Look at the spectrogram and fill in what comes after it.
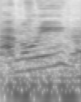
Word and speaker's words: Emily: Sure, Emily, E-M-I-L-Y.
